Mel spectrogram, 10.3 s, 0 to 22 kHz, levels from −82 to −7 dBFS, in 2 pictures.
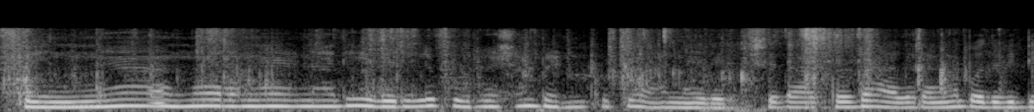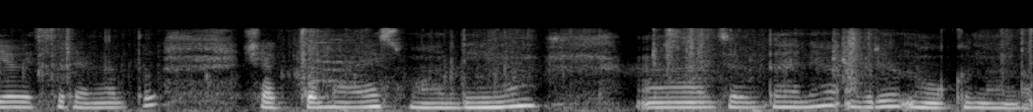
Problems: background conversations at intervals, low volume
